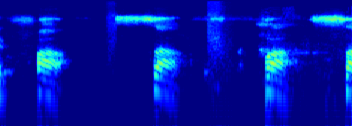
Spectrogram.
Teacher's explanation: जैसे फा, सा, फा, सा, अब बुलाकेज नहीं हुई, फिर क्या हुआ, सिर्फ रगड़ पड़ी, फ्रिक्शन हुई आर्टिकुलेटर की और बाहर निकल गई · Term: फ्रिकेटिव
